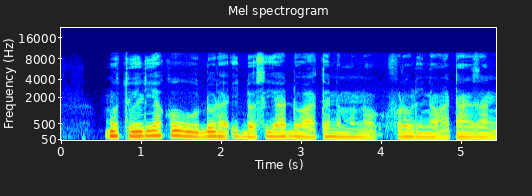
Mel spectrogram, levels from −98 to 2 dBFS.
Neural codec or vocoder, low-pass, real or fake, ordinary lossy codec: none; 9.9 kHz; real; none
